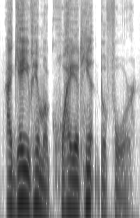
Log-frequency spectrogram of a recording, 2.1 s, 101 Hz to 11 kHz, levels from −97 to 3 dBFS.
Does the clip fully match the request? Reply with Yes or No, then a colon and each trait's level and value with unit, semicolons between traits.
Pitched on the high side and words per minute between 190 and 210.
No: low, 110 Hz; average, 200 wpm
